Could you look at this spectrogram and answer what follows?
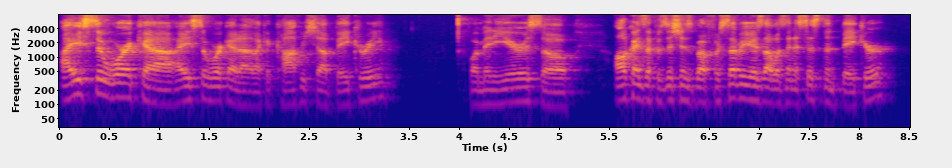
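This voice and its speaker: A man's voice: medium pitch, brisk, fairly bright tone. A man from Iran, a native Farsi speaker, giving earnest, explanatory answers in a conversational interview as a career coach. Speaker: career coach, podcast guest. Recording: echoey, reverberant room.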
